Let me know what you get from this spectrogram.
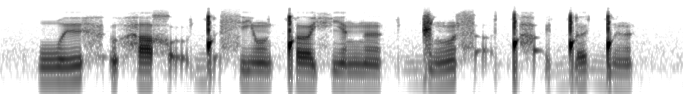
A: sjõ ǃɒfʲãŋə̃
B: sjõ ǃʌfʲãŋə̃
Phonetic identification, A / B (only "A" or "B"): B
